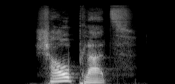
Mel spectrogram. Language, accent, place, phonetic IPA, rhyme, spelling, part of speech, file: German, Germany, Berlin, [ˈʃaʊ̯ˌplat͡s], -aʊ̯plat͡s, Schauplatz, noun, De-Schauplatz.ogg
- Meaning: scene, venue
